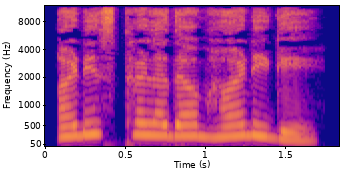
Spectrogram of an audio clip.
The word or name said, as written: ಭಾಡಿಗೆ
